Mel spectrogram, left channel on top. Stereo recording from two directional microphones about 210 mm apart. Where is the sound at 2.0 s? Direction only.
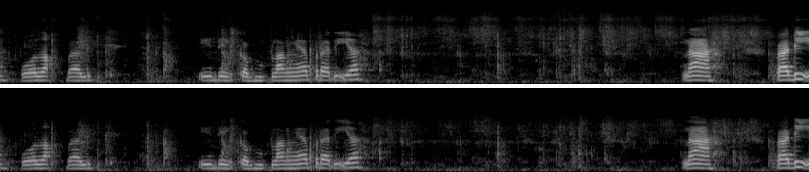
20° left (ahead or behind).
